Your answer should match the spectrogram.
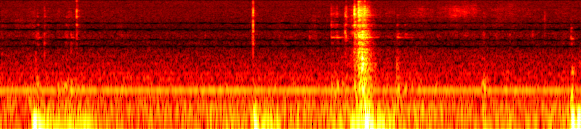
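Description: A few light handling clicks and knocks, then a short, sharp snip about two-thirds of the way through as the tying thread is cut away from the whip-finished head of the fly. A steady low hum runs underneath.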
